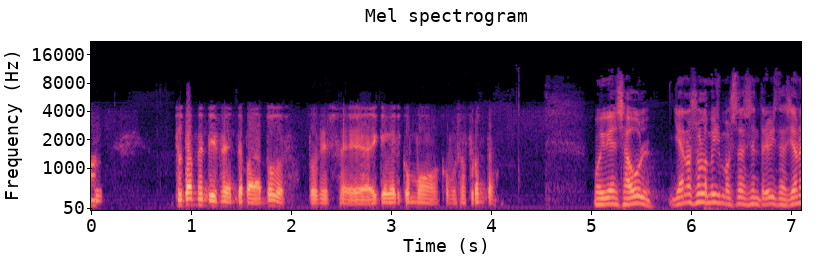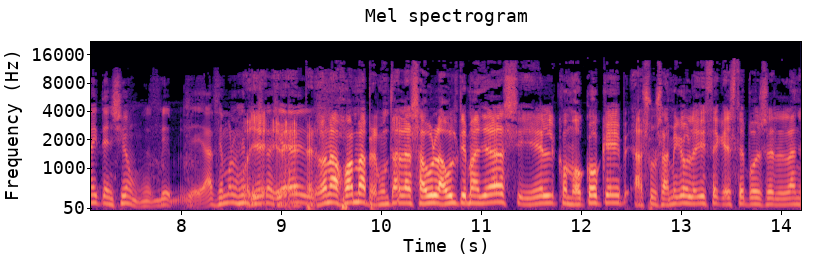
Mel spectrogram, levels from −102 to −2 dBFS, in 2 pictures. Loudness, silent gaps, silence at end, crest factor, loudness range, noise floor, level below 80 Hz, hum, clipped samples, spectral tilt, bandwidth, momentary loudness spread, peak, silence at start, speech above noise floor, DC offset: -23 LUFS; none; 0 s; 18 dB; 8 LU; -59 dBFS; -52 dBFS; none; under 0.1%; -5 dB/octave; 14 kHz; 12 LU; -4 dBFS; 0 s; 36 dB; under 0.1%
